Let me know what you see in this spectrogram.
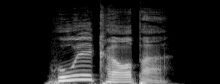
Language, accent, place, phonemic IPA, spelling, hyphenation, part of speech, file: German, Germany, Berlin, /ˈhoːlˌkœʁpɐ/, Hohlkörper, Hohl‧kör‧per, noun, De-Hohlkörper.ogg
- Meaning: hollow object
